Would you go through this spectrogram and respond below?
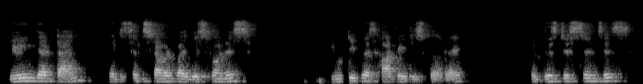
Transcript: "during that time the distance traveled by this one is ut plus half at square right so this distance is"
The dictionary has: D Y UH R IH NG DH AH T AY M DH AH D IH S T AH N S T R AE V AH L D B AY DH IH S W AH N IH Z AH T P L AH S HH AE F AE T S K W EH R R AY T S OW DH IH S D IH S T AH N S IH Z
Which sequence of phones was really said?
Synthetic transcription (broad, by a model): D Y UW R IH NG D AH T AY M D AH D IH S T AH N S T AE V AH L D B AY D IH S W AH N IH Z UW T P L AH S HH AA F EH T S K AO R R AY T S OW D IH S D IH S T AH N S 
